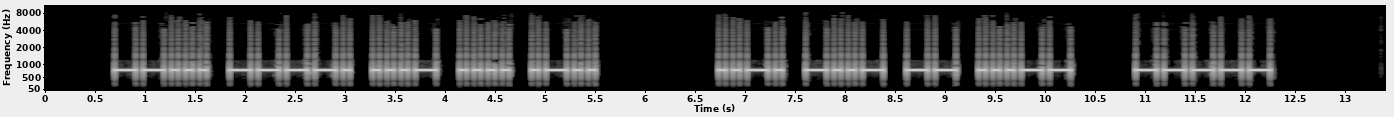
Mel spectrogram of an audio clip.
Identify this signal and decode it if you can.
Morse code, heard as a keyed tone, about 17 wpm, 800 Hz. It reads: 79VHL FXM30
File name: CW / DET / 1 9 1500C S C 16wpm 2909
